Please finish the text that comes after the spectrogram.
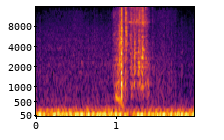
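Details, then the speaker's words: '87 Chevy C10 with a 305 V8 and 700R4, after a weak fuel pressure regulator was fixed and a header exhaust leak repaired: deep steady V8 rumble with an even low beat and no misses or ticks, a brief scrape overhead; healthy smooth idle. "here we go Thanks up runs well"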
